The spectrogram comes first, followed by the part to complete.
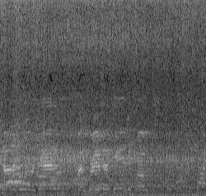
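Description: Indistinct voices of people talking along the street, over a steady low rumble.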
